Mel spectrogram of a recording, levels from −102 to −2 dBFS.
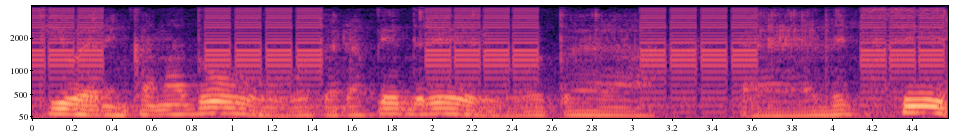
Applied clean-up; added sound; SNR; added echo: none; Alarm; 12 dB; reverberation time 0.5 s.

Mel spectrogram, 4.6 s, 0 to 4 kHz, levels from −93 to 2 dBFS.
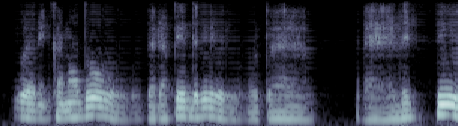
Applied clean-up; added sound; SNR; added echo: neural mask model DeepFilterNet 3.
